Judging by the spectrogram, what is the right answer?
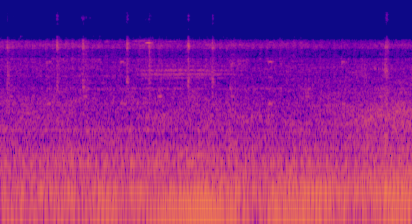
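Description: Truck engine running under load, heard from inside the cab while driving, with faint short ticks at a regular pace of about every two-thirds of a second.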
